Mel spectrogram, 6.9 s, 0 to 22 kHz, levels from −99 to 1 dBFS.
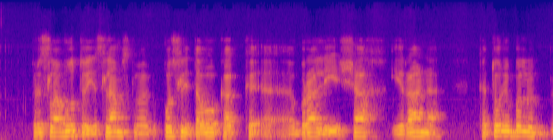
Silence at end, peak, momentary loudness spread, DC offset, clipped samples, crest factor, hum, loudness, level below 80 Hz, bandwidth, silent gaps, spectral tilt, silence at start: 0 s; -8 dBFS; 9 LU; under 0.1%; under 0.1%; 14 dB; none; -22 LUFS; -62 dBFS; 7.8 kHz; none; -7.5 dB/octave; 0.4 s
